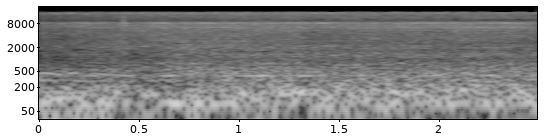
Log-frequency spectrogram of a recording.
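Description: Steady, loud noise of a truck driving through a long road tunnel: its engine and tyres run together with the tunnel's ventilation fans, which sound like a helicopter rotor. The noise is doubled and a bit loud inside the tunnel.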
